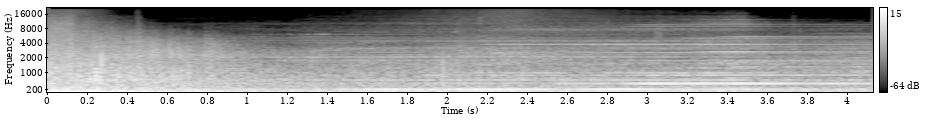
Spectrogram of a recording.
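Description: Confringo spell explosion in the Hogwarts Legacy video game, a deep booming blast at the start that fades into a long rumbling tail with a sustained low tonal hum.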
